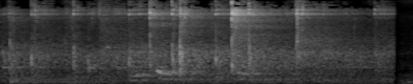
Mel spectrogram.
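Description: Table tennis rally: the ball ticking sharply off paddles and the table about every half second, the exchanges cutting off abruptly just before the end.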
